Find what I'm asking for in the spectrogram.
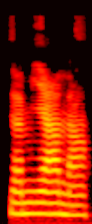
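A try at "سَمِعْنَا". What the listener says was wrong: नहीं नहीं, समय, जो आपका लाम कलमा साकिन होगा ना, समय ना, लाम कलमा साकिन।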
